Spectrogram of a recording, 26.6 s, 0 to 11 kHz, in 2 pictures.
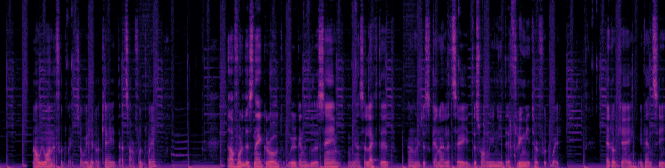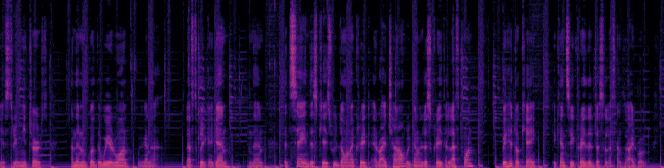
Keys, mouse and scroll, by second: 1.8-2.5 scroll down 1, 2.7 middle click, 5.9 click, 10.0 typing, 11.6 click, 12.3-12.6 scroll up 1, 13.0 scroll down 1, 13.3 middle click, 13.9 scroll down 1, 14.1 middle click, 15.7 click, 23.6-24.0 scroll up 1, 24.3 scroll down 1, 24.5 middle click, 25.3 scroll down 1, 25.5 middle click.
